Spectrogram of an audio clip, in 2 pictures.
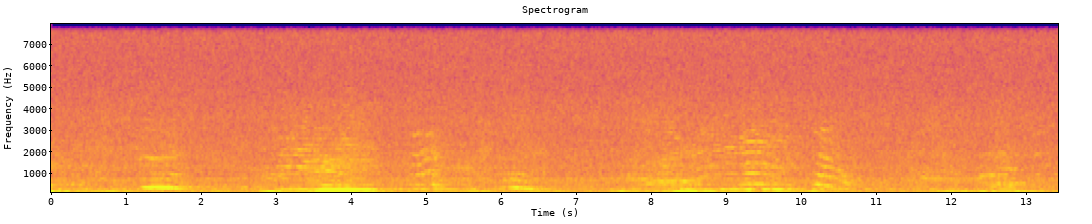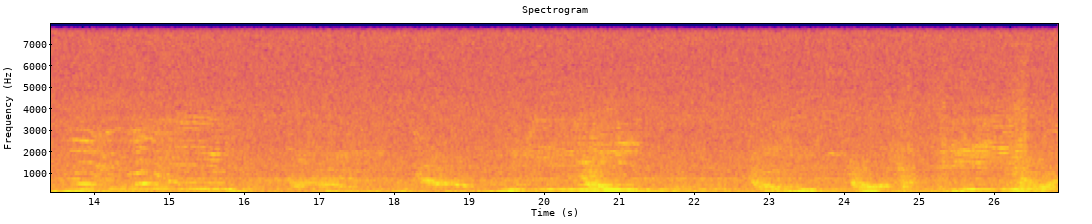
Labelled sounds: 1.1	1.5	humpback whale, 1.6 to 1.8 kHz
3.2	3.8	humpback whale, 1.1 to 2.2 kHz
4.8	5.6	humpback whale, 0.86 to 2.1 kHz
9.0	9.6	humpback whale, 0.96 to 2.6 kHz
10.2	10.6	humpback whale, 0.80 to 2.0 kHz
12.4	12.6	humpback whale, 0.83 to 0.96 kHz
13.6	14.7	humpback whale, 0.86 to 3.1 kHz
15.1	15.7	humpback whale, 1.8 to 3.7 kHz
21.0	21.3	humpback whale, 2.3 to 2.5 kHz
25.5	26.2	humpback whale, 1.7 to 2.2 kHz

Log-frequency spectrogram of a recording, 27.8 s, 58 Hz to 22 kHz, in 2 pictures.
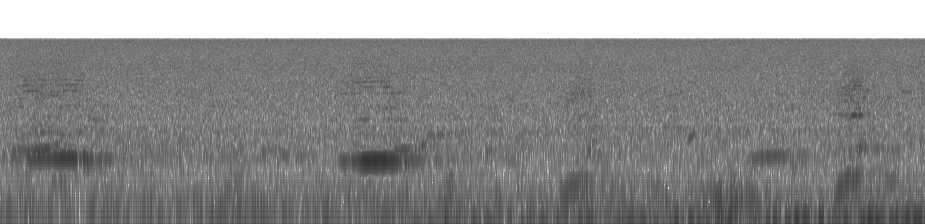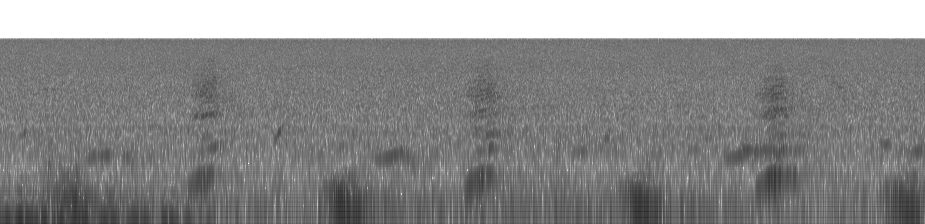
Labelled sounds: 5.3	5.8	humpback whale, 2.4 to 2.6 kHz
12.6	13.0	humpback whale, 0.96 to 1.2 kHz
16.7	17.2	humpback whale, 0.96 to 2.4 kHz
20.9	21.2	humpback whale, 0.99 to 1.2 kHz
25.3	25.7	humpback whale, 0.96 to 2.3 kHz

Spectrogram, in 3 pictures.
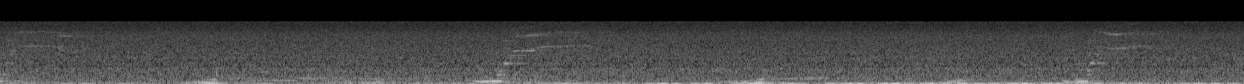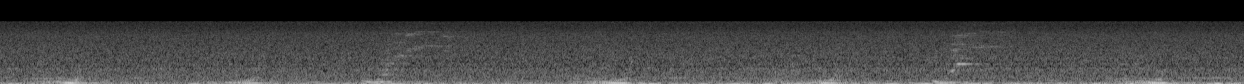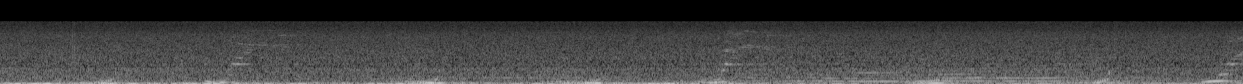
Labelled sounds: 0.2	0.5	humpback whale, 2.2 to 4.7 kHz
5.1	5.8	humpback whale, 1.7 to 4.2 kHz
11.0	11.5	humpback whale, 2.0 to 4.3 kHz
16.5	16.9	humpback whale, 1.7 to 4.7 kHz
27.4	27.7	humpback whale, 4.7 to 4.9 kHz
32.3	32.6	humpback whale, 2.0 to 2.4 kHz
37.1	37.3	humpback whale, 0.90 to 1.1 kHz

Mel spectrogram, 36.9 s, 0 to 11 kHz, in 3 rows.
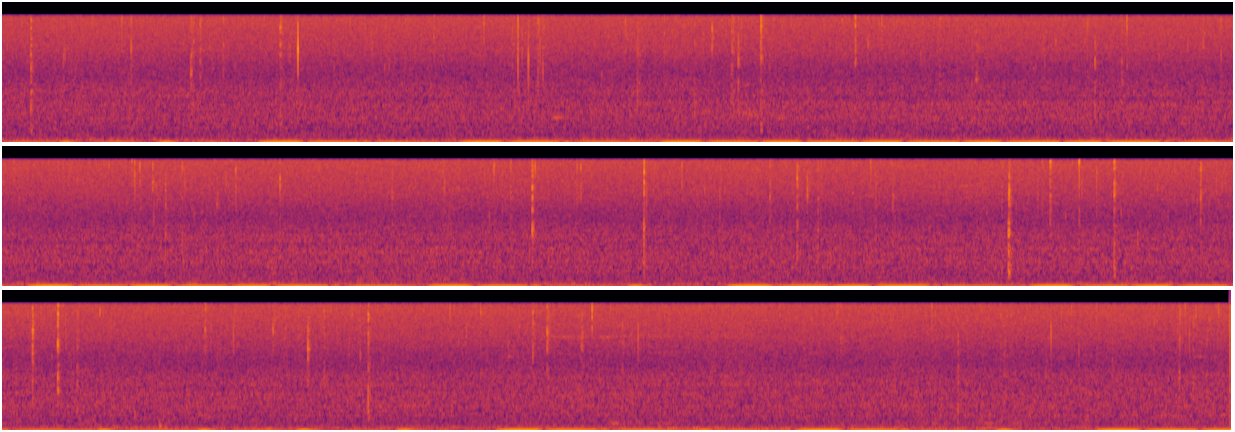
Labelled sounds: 21.5	22.3	killer whale, southern resident, J pod, 1.7 to 4.7 kHz
30.0	31.6	killer whale, southern resident, J pod, 2.2 to 4.9 kHz

